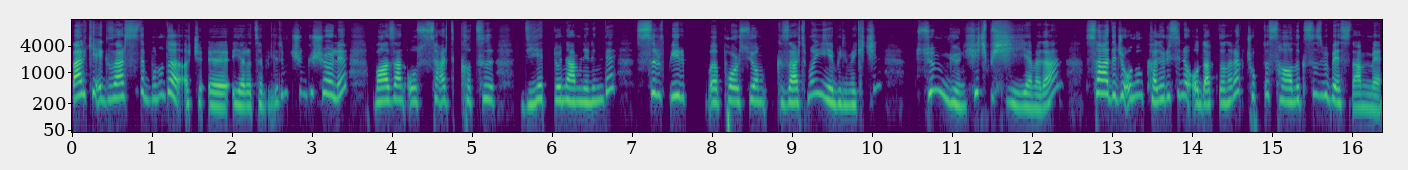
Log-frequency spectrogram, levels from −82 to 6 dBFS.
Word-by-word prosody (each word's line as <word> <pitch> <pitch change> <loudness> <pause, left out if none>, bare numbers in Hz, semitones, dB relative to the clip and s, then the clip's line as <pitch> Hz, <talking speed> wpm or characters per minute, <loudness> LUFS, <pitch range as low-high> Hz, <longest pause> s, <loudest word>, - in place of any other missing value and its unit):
Belki 315 +6 +8
egzersizle 275 +3 +1
bunu 290 +4 -8
da 345 - +6
aça 220 +1 -5
eee, 175 -2 +4
yaratabilirim. 185 - -3
Çünkü 360 -1 -8
şöyle 325 -4 +1 0.4
bazen 235 +3 +6
o 230 0 -1
sert, 235 0 -3
katı 255 -1 -4 0.4
diyet 240 +8 -3
dönemlerinde 230 - +2 0.3
sırf 320 -4 0
bir, 295 -1 +2 0.3
eee, 220 - +3
porsiyon 230 -2 0
kızartma 215 - +1
yiyebilmek 200 - -2
için 440 +3 -7 0.5
tüm 365 -4 -1
gün 200 -5 -1
hiçbir 290 - -2
şey 220 -2 +2
yemeden 170 - +1 0.4
sadece 335 -4 +6
onun 300 +4 -1
kalorisine 285 +6 -1
odaklanarak 210 - 0
çok 295 -2 -10
da 325 - -4
sağlıksız 245 +6 -1
bir 305 - -3
beslenme, 170 - 0
240 Hz, 130 wpm, -23 LUFS, 210-305 Hz, 0.5 s, Belki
